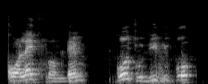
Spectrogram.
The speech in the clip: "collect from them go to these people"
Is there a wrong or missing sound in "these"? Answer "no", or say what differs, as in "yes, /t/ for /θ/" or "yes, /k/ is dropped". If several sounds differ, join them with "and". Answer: yes, /z/ is dropped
